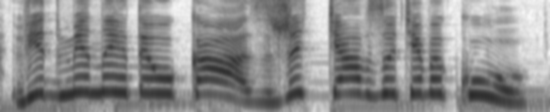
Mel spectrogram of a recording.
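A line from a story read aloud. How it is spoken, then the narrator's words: Astonished crowd shouting. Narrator (Ukrainian): Люди були враженими і за мить закричали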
